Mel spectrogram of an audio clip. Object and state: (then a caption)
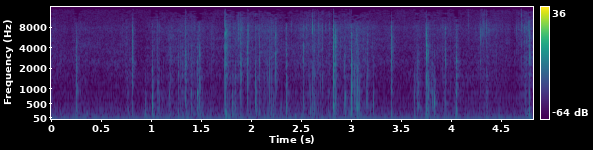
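Foil-lined plastic pouch, tapped and crinkled. A foil-lined plastic chicory coffee pouch is tapped and scratched on its front by fingertips and crinkles as it is handled. Many short, bright crackles and ticks come and go in quick succession over a quiet background.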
